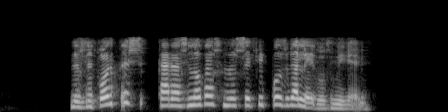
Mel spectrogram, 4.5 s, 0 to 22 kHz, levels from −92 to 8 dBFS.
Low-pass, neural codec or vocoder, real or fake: 5.4 kHz; codec, 44.1 kHz, 1.7 kbps, Pupu-Codec; fake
